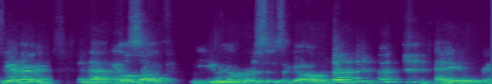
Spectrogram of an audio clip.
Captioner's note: laughs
